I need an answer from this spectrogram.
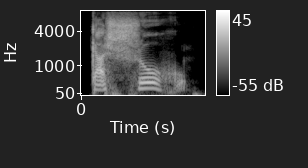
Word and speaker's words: cachorro: se trata isso porque a sua penúltima sílaba a sílaba choro é a sílaba tônica da palavra a sílaba mais forte quando a gente pronuncia cachorro bom como eu acabei de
